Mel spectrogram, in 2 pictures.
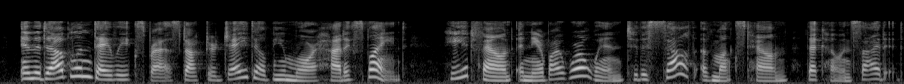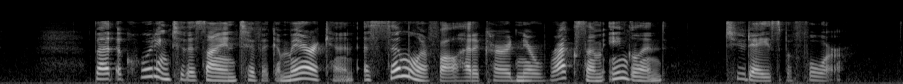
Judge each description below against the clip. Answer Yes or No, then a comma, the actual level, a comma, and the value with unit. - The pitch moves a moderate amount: No, wide, 7.0 semitones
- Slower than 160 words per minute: Yes, slow, 135 wpm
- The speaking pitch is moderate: No, high, 210 Hz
